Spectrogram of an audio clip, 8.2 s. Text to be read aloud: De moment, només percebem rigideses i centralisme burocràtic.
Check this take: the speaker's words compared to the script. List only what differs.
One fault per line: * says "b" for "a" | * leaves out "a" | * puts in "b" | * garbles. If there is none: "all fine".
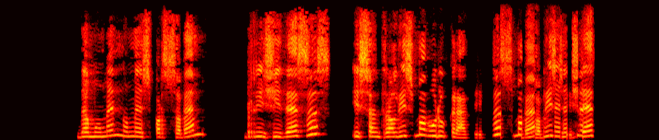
* garbles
